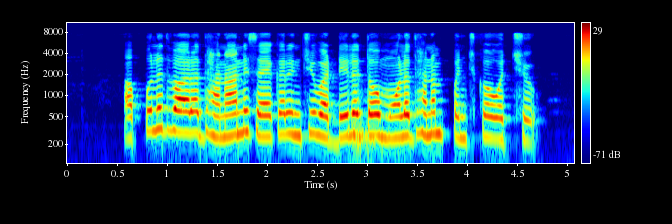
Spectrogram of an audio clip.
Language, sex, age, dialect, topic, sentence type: Telugu, female, 18-24, Utterandhra, banking, statement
